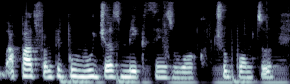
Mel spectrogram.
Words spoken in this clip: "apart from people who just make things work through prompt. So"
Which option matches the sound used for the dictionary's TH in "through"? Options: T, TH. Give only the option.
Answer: T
